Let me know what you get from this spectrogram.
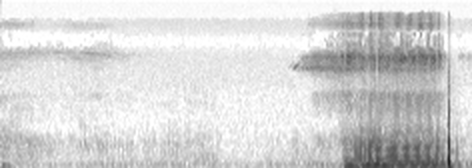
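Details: French Bulldog snoring indoors, its snore compared to a person's: quiet for three seconds, then one loud, rough, low rasping breath lasting about a second, ending in a sharp click.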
